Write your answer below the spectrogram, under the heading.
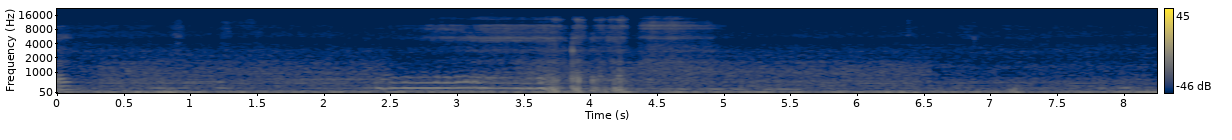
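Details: A Boston Terrier snores while resting, with low, rumbling breaths and a brief nasal, tonal drone.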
